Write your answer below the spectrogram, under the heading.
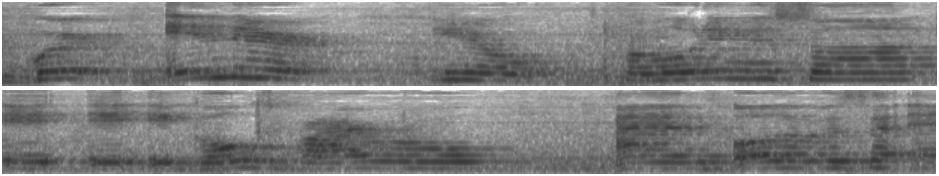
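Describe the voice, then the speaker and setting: A woman from Trinidad with a Trinidadian accent, telling a story as a guest in a casual interview, laughing often and swearing. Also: mid-range voice. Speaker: guest musician. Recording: echoey room with background noise.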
